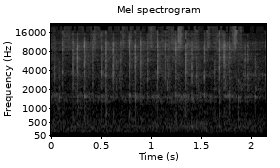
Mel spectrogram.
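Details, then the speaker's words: New Shimano Socorro SW 6000 spinning reel: quiet quick irregular tek-tek ticks as the handle turns; loose handle wobble, unlike the solid screw-in handle of the Daiwa BG 6000. "Shimano sokoro ini nih dengar ya bunyinya dengar enggak ya tek tek tek tek gitu"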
